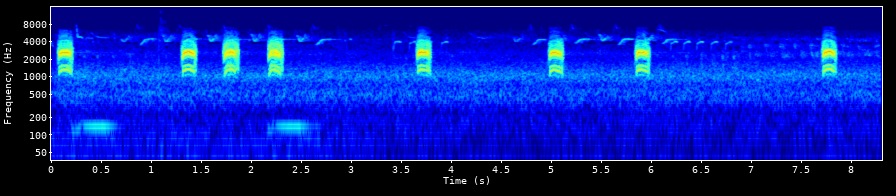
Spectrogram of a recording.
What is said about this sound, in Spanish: Bueno, ¿y qué tiene este pájaro que tiene un gran nido tan feo para que le entusiasme tanto? No he oído la grabación. ¿Qué pájaro estamos hablando? Ah, pues del alcaudón dorsirrojo.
